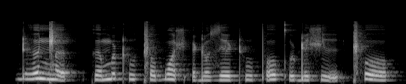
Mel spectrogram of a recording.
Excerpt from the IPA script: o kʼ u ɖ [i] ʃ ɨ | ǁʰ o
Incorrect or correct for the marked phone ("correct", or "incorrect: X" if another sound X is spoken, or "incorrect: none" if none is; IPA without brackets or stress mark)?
incorrect: ɨ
